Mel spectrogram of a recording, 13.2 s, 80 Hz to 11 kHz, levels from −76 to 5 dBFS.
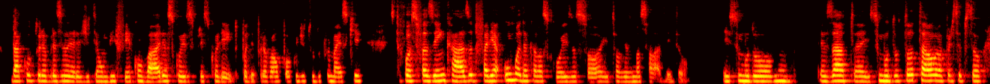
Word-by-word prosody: da 200 -1 +4
cultura 210 0 -1
brasileira, 195 -1 0
de 185 +1 -8
ter 190 - -5
um 190 0 -1
buffet 190 -1 -3
com 200 +1 -1
várias 190 +2 +2
coisas 190 -1 -3
pra 190 - -9
escolher, 190 -2 -4
e - - -16
tu - - -17
poder 195 0 -5
provar 190 -1 -4
um - - -7
pouco 185 +1 -7
de 200 0 -6
tudo. 195 -1 -9
Por 200 - -4
mais 180 -1 -2
que, 210 - -1 0.4
se - - -11
tu 205 - -13
fosse 210 0 +3
fazer 205 0 +4
em 215 +2 +5
casa, 205 0 +4
tu 215 - -8
faria 210 0 +3
uma 235 0 +4
daquelas 200 -2 -1
coisas 185 0 -4
só 175 -1 -3
e 185 - -5
talvez 185 -1 -6
uma 185 0 -3
salada. - - -7
Então, - - -12 0.4
isso 195 +2 -2
mudou 195 -1 +3
Hum 200 -1 +1 0.4
Exato, 205 +1 +3
eh, 190 0 0
isso 190 +3 -2
mudou 205 0 +3
total 220 0 +5
a 210 - +2
percepção 205 -1 -3
195 Hz, 225 wpm, -22 LUFS, 190-205 Hz, 0.4 s, em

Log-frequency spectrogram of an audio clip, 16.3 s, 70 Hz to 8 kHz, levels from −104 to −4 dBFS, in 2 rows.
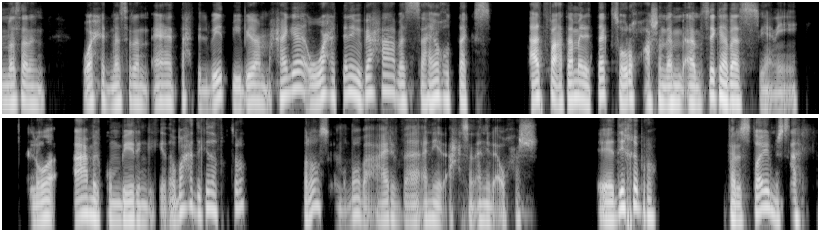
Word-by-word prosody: مثلًا 115 -2 0 0.4
واحد، - - +1
مثلًا 115 -1 -2
قاعد 120 +1 +1
تحت 125 -4 -10
البيت 150 - 0
بيبيع 115 +3 +1
م 110 - -6
حاجة 195 +8 +1
وواحد 150 +6 +2
تاني 170 +4 -1
بيبيعها 175 +4 0
بس 125 -3 -3
هياخد 130 +2 +2
tax 120 - -3 0.4
أدفَع - - +7
تمَن 130 +1 +4
الtax 155 +6 0
وأرُوح 130 +3 +2
عشان 120 -1 +1
أم 115 0 +3
أمسِكها 135 +6 +5
بس، 125 -2 +3
يعني 90 -4 -7 0.5
اللي 100 +2 -1
هو 125 +1 +3 0.2
أعمل 130 -1 +4
comparing 105 -1 0
كده - - -7
وبَعد 165 +1 -2
كده 170 +3 0
فترة، 180 +5 -8 0.6
خلاص، 190 +1 -2
الموضوع 135 - -6
بقى 130 - -8
عارف 110 0 -2
بقي 105 +2 -6
أنهي 110 -2 -1
الأحسن، 90 - -6
أنهي 105 0 -2
الأوحش - - -6 0.6
آآ، 110 0 +4
دي 185 - +6
خبرة. 170 -11 +1 0.8
فالstyle 115 - +3
مش 115 - 0
سهْل. 120 -3 -4
120 Hz, 175 wpm, -24 LUFS, 110-150 Hz, 0.8 s, أدفَع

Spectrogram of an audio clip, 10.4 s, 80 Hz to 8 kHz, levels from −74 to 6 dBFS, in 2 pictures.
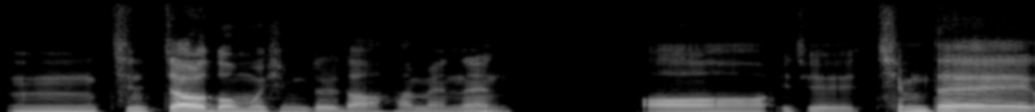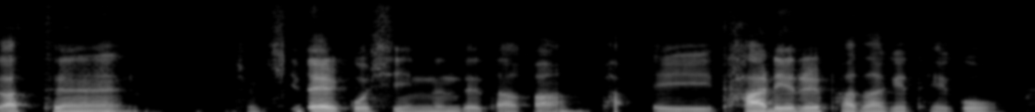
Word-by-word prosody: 음 90 0 -3
'진짜로 125 +2 +7
너무 95 +2 +2
힘들다.' 120 +1 -4
하면은 115 -7 -7 0.6
어 80 +1 +1
이제 75 -2 -7
침대 150 -6 +4
같은 100 -1 -2 0.5
좀 - - -20
기댈 120 +1 +2
곳이 105 -6 -5
있는 80 +1 -9
데다가 75 - -6
바 - - -14 0.2
이 80 0 -7
다리를 95 0 +3
바닥에 80 -2 -4
대고 - - -9
95 Hz, 225 characters per minute, -24 LUFS, 80-120 Hz, 0.6 s, 진짜로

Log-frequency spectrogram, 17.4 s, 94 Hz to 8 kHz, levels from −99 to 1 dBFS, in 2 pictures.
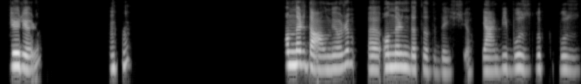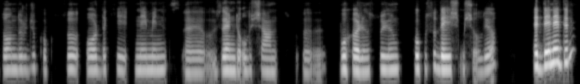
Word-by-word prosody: Görüyorum. 245 - +5 1.0
Hı 225 - -4
hı. 275 +6 -8 2.3
Onları 260 0 +5
da 230 -3 +4
almıyorum. 215 +7 -5 0.2
Eee, 210 -1 -4
onların 230 0 +1
da 210 - -4
tadı 190 -4 -15
değişiyor. 180 +1 -19
Yani, 190 0 -8
bir 215 -2 -12
buzluk, 220 0 -7 0.2
buz 200 -1 -13
dondurucu 205 +1 -8
kokusu 200 +1 -9
oradaki 200 0 -7
nemin 200 0 -6
s - - -34
eee, 175 -1 -10
üzerinde 195 0 -1
oluşan, 190 -1 -10 0.4
ııı, 175 +5 -17 0.2
buharın 195 -2 +2
suyun 205 +2 -4 0.2
kokusu 215 +1 -2
değişmiş 205 +1 +2
oluyor. 200 +7 -5 0.6
Eee, 235 -2 +7
denedim, 295 +3 +9
205 Hz, 105 wpm, -24 LUFS, 195-220 Hz, 2.3 s, denedim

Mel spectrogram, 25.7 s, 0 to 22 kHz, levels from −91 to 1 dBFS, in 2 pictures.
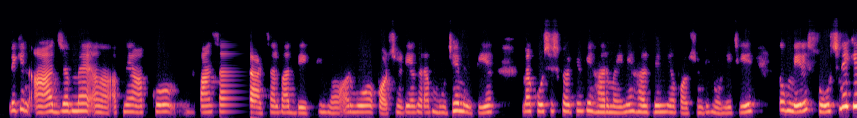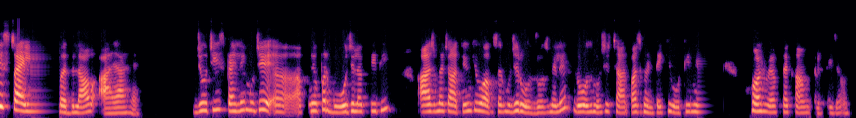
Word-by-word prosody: लेकिन 265 0 -2 0.2
आज 220 +3 +3
जब 245 0 +3
मैं 250 -1 +2
अ, 210 - -2 0.2
अपने 230 -1 -5
आप 205 0 -4
को 225 -1 +2 0.6
5 210 +1 +1
साल, 225 +1 -4 0.3
8 190 -2 -1
साल 205 -1 -4
बाद 200 0 -2
देखती 185 +4 -4
हूँ 180 -1 -6
और 210 - -5
वो 215 0 +1
अपॉर्चुनिटी 205 +1 -3
अगर 205 0 -4
अब 205 - -5
मुझे 200 +6 +1
मिलती 205 -5 0
है, 215 +1 +1 0.5
मैं 240 0 +2
कोशिश 235 0 0
करती 235 +1 -1
हूँ 245 - -4
कि 260 -1 +1
हर 215 0 +1
महीने, 200 +3 -2
हर 215 -1 +2
दिन 220 0 +1
ये 215 - -1
अपॉर्चुनिटी 195 +1 -8
होनी 185 -1 -7
चाहिए। 215 +4 +2 0.4
तो 280 - +2
मेरे 235 +4 +6
सोचने 235 - +5
के 410 - +13
स्टाइल 245 -9 +6 0.3
बदलाव 205 +2 +2
आया 180 +2 +1 0.2
है। 150 +1 -10 0.9
जो 265 +1 +4
चीज़ 300 +1 -2
पहले 250 +2 +2
मुझे 280 0 +2
अ, - - -2 0.3
अपने 240 +4 -1
ऊपर 270 +3 0
बोझ 215 +4 +3
लगती 240 0 -1
थी, 305 +7 -5 0.5
आज 230 +1 +5
मैं 250 - +1
चाहती 230 -1 0
हूँ 255 +1 -2
कि 275 - -4
वो 255 -2 +3
अवसर 225 +2 -5
मुझे 230 +2 0
रोज़-रोज़ 195 -3 -1
मिले। 220 +6 0 0.3
रोज़ 220 0 +3
मुझे 210 +4 -4
4-5 210 +1 -2
घंटे 195 -3 -3
की 215 +5 -6
ओटी 230 +4 -6
मिले 215 -1 -3 0.8
और 240 0 +4
मैं 210 -2 -1
अपना 215 +1 -4
काम 210 -2 -4
करती 175 +2 -12
जाऊँ। 180 -1 -11
220 Hz, 180 wpm, -19 LUFS, 205-240 Hz, 0.9 s, के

